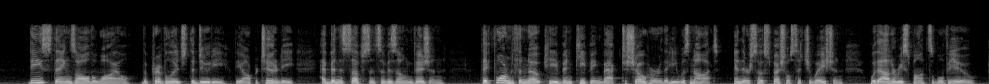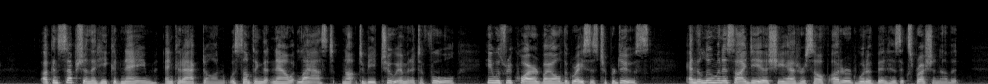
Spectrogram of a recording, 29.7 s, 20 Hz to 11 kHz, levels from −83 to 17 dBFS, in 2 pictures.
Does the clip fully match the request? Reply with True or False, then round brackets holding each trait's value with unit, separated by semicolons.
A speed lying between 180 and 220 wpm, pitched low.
False (185 wpm; 185 Hz)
